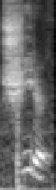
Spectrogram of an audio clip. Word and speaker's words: Cheetor: he runs loose yes his name is chear by the way cheer cheet he pronounces it he pronounces it cheater he does when he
